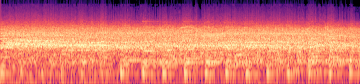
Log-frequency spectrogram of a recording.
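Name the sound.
crowd cheering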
